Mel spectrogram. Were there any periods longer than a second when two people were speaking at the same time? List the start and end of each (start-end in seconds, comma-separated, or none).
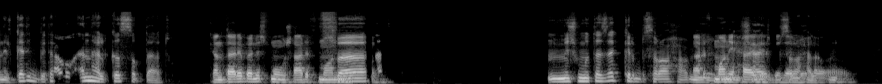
6.8-8.2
